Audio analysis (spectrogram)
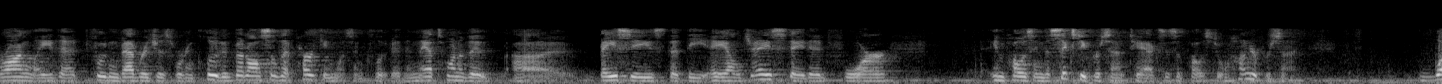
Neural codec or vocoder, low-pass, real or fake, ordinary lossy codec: none; 5.4 kHz; real; MP3, 32 kbps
